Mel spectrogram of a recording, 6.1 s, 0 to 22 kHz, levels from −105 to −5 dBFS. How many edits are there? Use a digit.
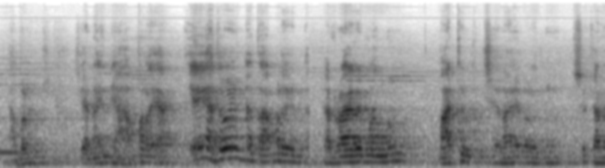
2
